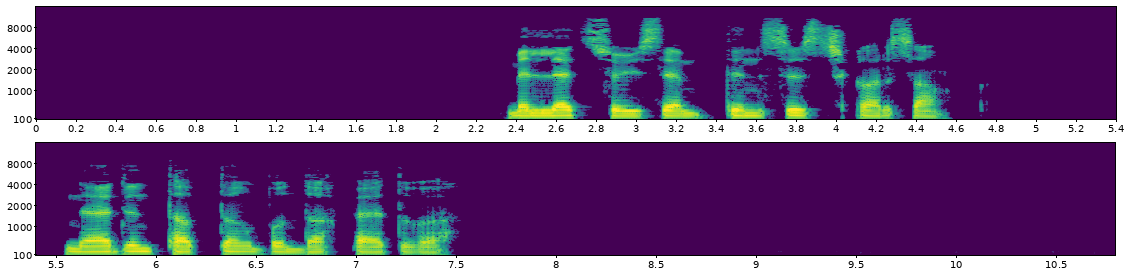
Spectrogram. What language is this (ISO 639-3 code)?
uig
